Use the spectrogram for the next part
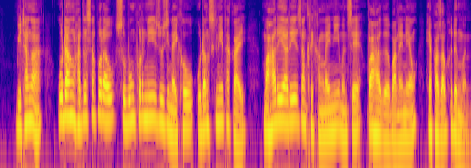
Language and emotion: Bodo, neutral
